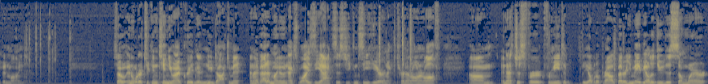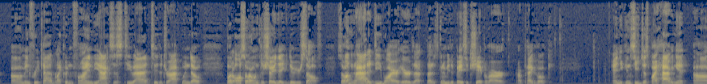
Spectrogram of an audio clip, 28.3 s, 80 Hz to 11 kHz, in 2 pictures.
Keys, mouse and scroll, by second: 1.3 ctrl+r, 7.4 click, 9.0 scroll up 1, 9.8 scroll up 2, 11.1-11.7 shift+middle drag, 19.2 click, 21.4 click, 22.9 click, 24.2 click, 25.3 click, 27.2 click, 27.8-28.3 middle drag.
